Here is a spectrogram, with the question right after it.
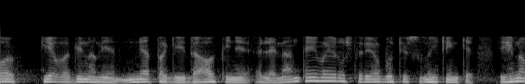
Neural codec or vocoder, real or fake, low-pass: codec, 44.1 kHz, 3.4 kbps, Pupu-Codec; fake; 3.6 kHz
